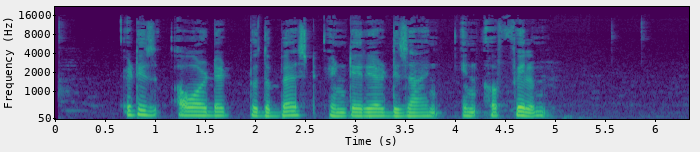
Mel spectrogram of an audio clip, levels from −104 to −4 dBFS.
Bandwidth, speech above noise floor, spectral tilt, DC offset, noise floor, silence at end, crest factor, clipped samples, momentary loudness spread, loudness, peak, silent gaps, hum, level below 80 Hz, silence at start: 15.5 kHz; 40 dB; -6.5 dB/octave; under 0.1%; -73 dBFS; 1.4 s; 18 dB; under 0.1%; 8 LU; -34 LUFS; -16 dBFS; none; none; -68 dBFS; 0.7 s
